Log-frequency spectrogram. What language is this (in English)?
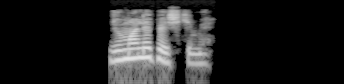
Laz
